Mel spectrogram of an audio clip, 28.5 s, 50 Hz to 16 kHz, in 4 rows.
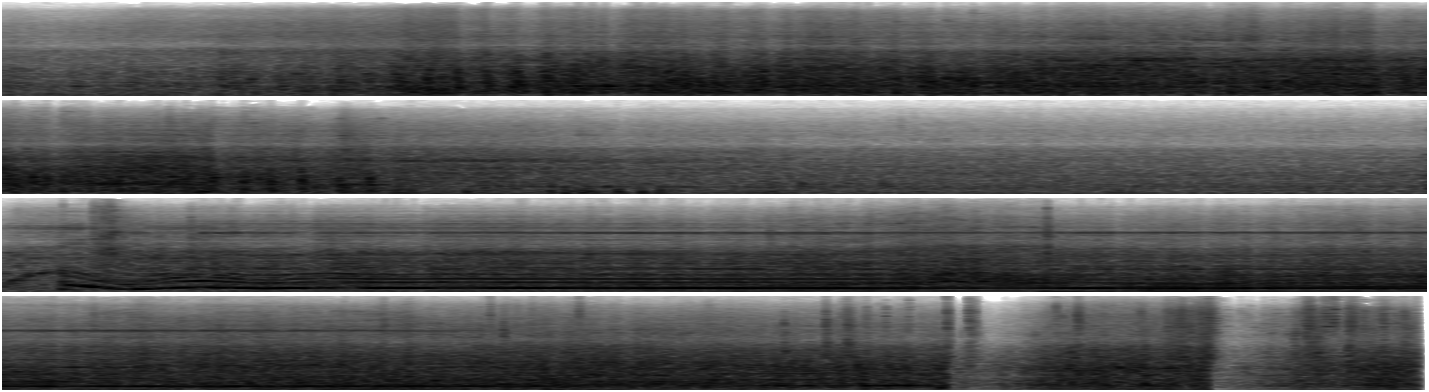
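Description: A DART class 8100 electric multiple unit passes over a level crossing with a rushing rumble of wheels on rail, loudest for several seconds and then fading. About halfway through, a steady humming tone with overtones starts and stops suddenly near the end.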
